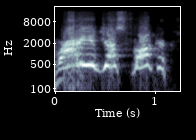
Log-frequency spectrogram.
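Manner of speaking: high, loud mock outburst; imitated shout. Streamer mimics fiancee's outburst, high mock shout. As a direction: blurt it as a mock shriek.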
